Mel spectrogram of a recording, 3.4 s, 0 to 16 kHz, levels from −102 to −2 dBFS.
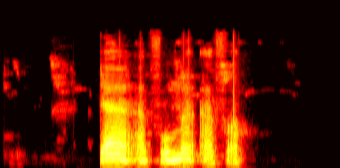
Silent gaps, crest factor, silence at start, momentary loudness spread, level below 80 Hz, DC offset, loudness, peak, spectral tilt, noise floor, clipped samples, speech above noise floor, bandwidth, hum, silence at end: none; 20 dB; 1 s; 12 LU; -58 dBFS; under 0.1%; -20 LUFS; -2 dBFS; -7.5 dB/octave; -84 dBFS; under 0.1%; 65 dB; 7.8 kHz; none; 1 s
